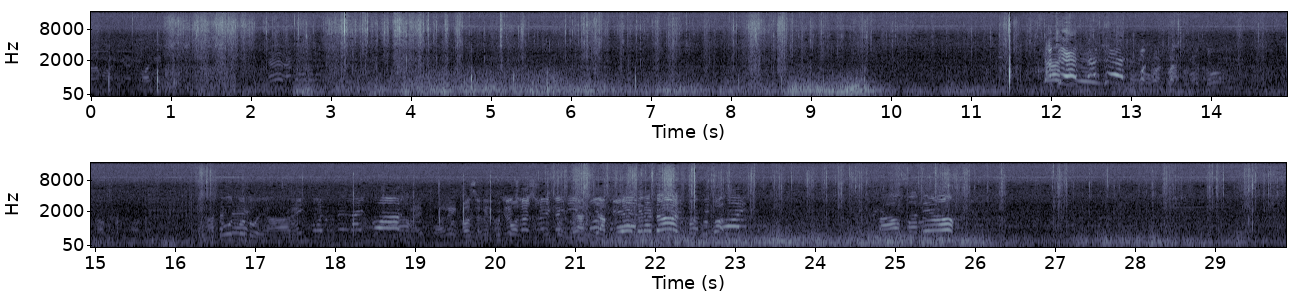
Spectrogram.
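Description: Wind rumbling on the microphone in two long gusts, one sharp knock a little before the middle, then distant calls and shouts from players across the field.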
